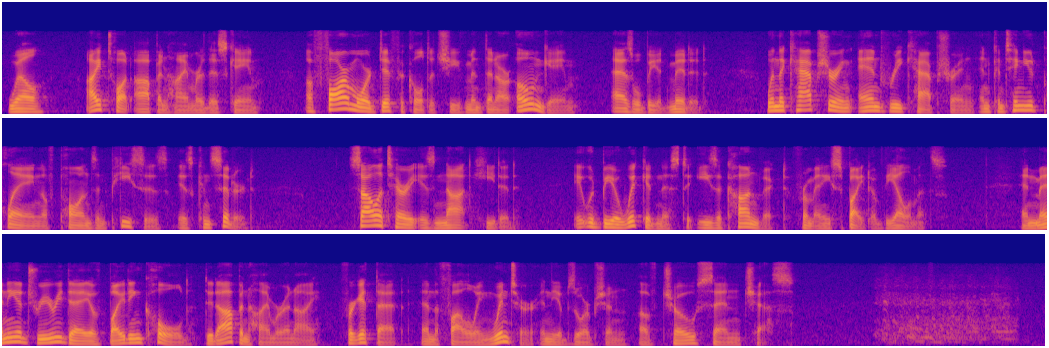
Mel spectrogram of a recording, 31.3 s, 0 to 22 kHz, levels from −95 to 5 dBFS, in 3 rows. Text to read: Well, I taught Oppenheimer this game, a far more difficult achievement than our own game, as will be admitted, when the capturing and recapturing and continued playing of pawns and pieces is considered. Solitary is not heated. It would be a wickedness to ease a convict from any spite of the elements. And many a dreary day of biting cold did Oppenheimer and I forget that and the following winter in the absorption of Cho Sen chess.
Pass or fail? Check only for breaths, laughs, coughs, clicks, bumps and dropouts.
fail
